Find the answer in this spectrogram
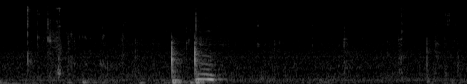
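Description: Close-miked eating: scattered soft mouth clicks and smacks of people chewing mouthfuls of lamb biryani, with a brief closed-mouth "mm" about two seconds in.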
